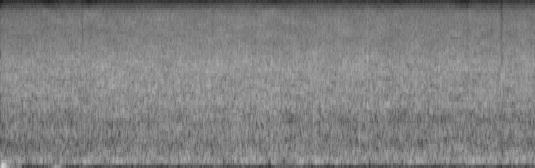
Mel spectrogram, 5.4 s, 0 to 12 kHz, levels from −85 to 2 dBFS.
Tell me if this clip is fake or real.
fake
